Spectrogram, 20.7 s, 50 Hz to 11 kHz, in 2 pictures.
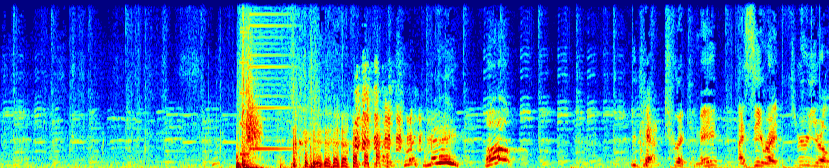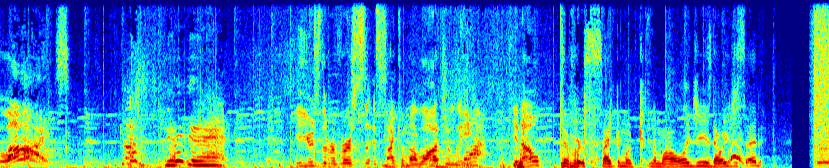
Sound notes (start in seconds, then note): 0.1 upbeat music; 3.2 successful ding; 3.6 laughing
